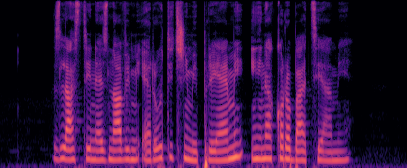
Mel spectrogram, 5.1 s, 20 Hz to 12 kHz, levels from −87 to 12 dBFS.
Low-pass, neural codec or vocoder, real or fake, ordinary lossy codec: none; none; real; none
